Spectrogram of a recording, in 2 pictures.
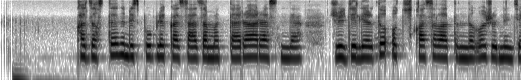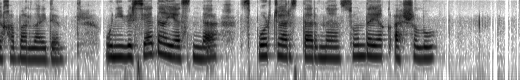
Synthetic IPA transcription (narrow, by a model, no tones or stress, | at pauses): qʰɑzɑqst̪ɑnɾe̞spublijkɑsəɑzɑmɑt̪ːɑɾəɑɾɑsənd̪ɑ | ʒ̥ʏld̪e̞le̞ɾd̪ɪʔʊt̪ə̥sqɑsɑlˠɑt̪ənd̪əʁəʒɵnɪnd̪e̞χɑbɑɾlˠɑjd̪əunijvʲe̞rsit̪ʲet̪əjɑsənd̪ɑspo̞ɾt̪ʒɑɾəst̪ɑɾənɑso̞nd̪ɑjɑqɑʃəlˠu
